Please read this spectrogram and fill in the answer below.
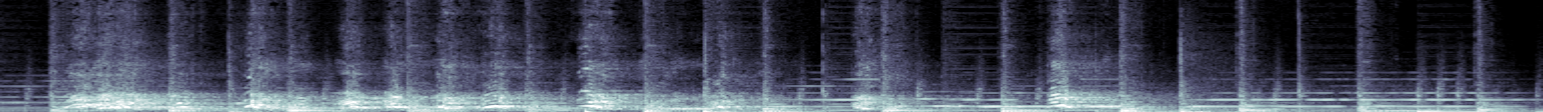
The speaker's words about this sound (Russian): Они были полны гнева на людей. Собачий вожак отошел от других собак, залаял и пронесся по стойбищу.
